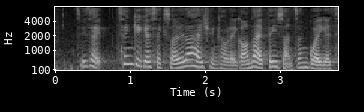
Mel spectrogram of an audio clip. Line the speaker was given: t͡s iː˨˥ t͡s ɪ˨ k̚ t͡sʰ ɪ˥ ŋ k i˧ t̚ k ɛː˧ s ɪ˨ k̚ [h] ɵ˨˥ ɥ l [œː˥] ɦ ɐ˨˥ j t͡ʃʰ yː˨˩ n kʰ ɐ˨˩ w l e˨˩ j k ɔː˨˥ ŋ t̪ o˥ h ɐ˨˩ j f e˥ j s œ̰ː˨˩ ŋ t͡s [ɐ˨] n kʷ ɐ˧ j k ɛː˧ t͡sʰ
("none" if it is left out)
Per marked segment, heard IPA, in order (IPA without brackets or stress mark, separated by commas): s, ɛː˥, ɐ˥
